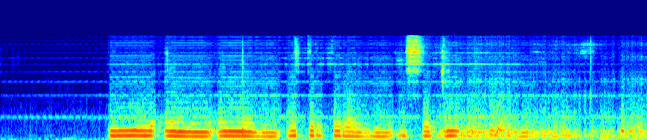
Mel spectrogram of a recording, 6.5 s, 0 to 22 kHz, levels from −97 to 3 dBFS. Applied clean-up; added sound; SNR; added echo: neural separator model SepFormer DNS4.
